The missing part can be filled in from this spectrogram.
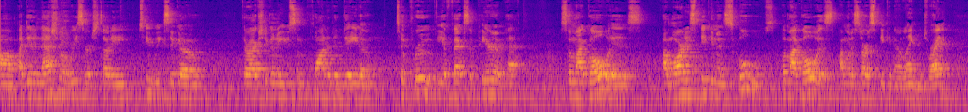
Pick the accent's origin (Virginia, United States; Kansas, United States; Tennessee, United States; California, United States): Virginia, United States; And I'm from Virginia. I don't know how Florida is down here. We're Commonwealth.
